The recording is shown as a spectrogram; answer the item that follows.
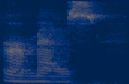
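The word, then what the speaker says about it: Hermès: If you have no idea what brand I'm talking about, it's just spelled Hermes. Mm-hmm. But it's pronounced Hermes. The H, like most of the letters, are just silent.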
